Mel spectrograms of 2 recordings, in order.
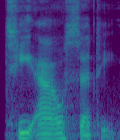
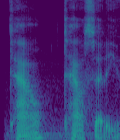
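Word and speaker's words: Tau Ceti: think it's Tiao Seti. Tiao Seti. Tau Seti. That's probably Tau. Yeah, not T.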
